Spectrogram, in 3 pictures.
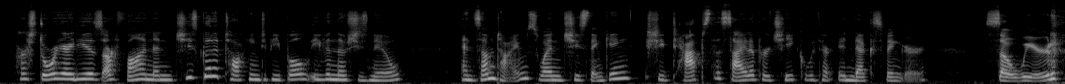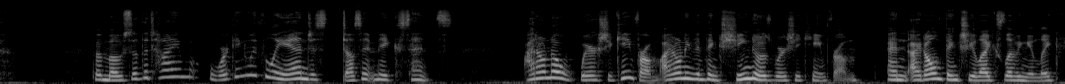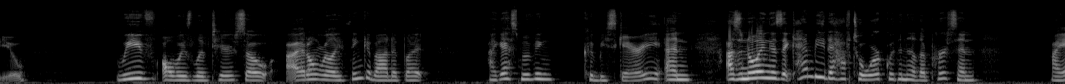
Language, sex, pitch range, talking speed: English, female, 195-255 Hz, 195 wpm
